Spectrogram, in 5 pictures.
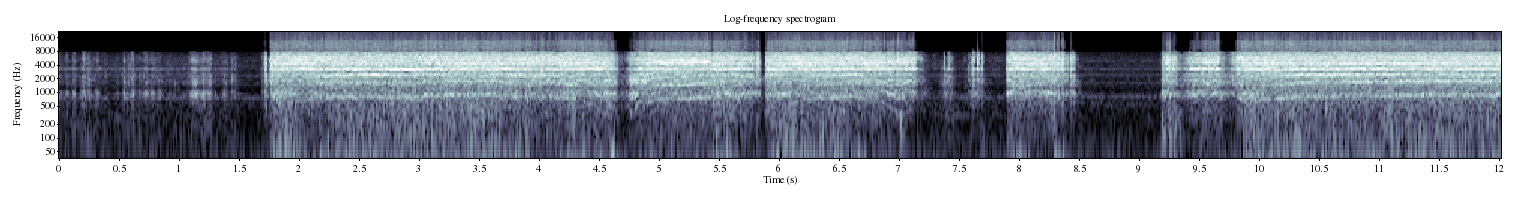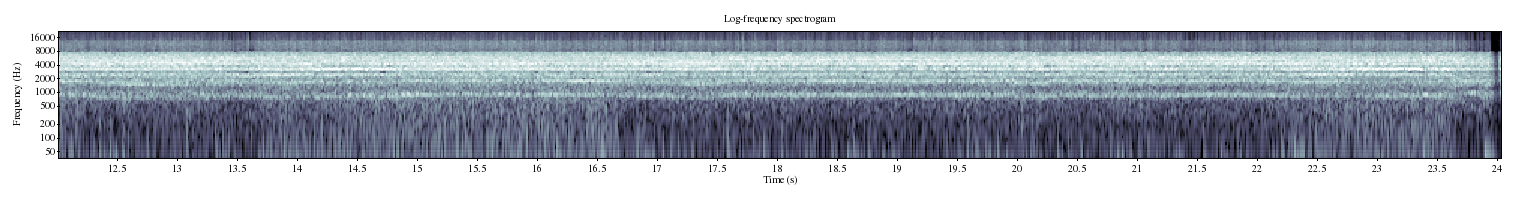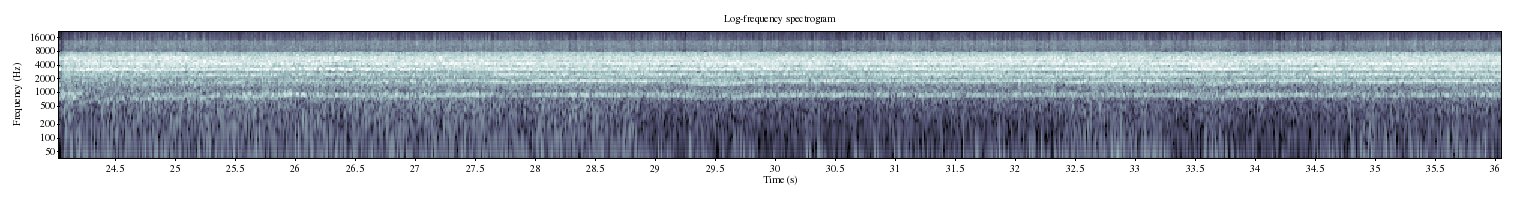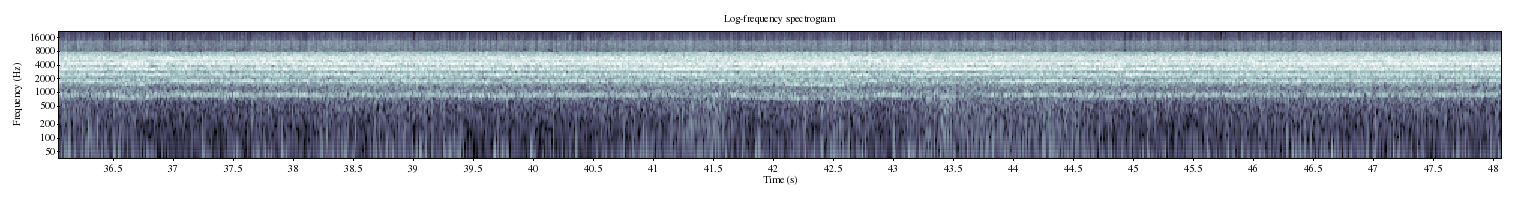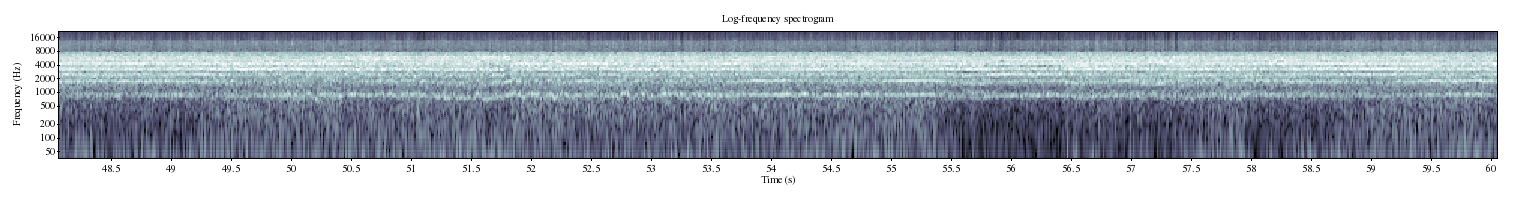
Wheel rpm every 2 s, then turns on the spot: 40, 200, 120, 80, 60, 210, 220, 220, 230, 230, 230, 180, 180, 220, 230, 230, 230, 230, 230, 230, 230, 220, 230, 230, 220, 210, 210, 230, 220, 230.
none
